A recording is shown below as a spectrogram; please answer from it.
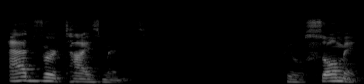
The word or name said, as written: advertisement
